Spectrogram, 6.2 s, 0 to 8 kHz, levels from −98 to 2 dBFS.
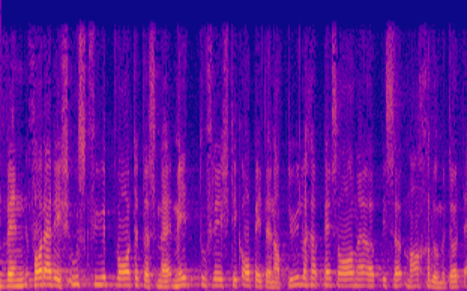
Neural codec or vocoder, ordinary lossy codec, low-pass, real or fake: none; none; 7.2 kHz; real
